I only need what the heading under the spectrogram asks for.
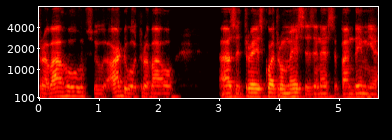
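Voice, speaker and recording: Very slowly and at medium pitch, a man speaks with an English accent. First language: English (speaking Spanish). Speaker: missions coordinator. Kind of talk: devotional talk in a video meeting.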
